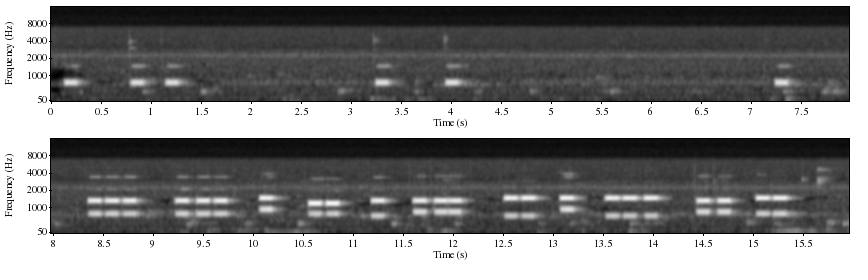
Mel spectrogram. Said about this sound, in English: Why does my phone keep going off?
